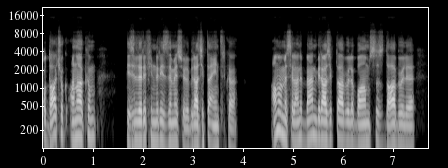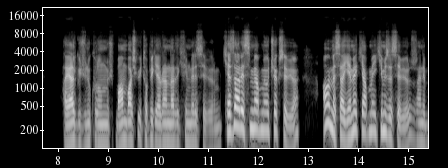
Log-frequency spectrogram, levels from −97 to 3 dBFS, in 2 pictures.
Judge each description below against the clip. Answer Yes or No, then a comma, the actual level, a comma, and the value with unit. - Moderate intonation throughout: Yes, average, 3.7 semitones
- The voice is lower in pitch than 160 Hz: Yes, low, 135 Hz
